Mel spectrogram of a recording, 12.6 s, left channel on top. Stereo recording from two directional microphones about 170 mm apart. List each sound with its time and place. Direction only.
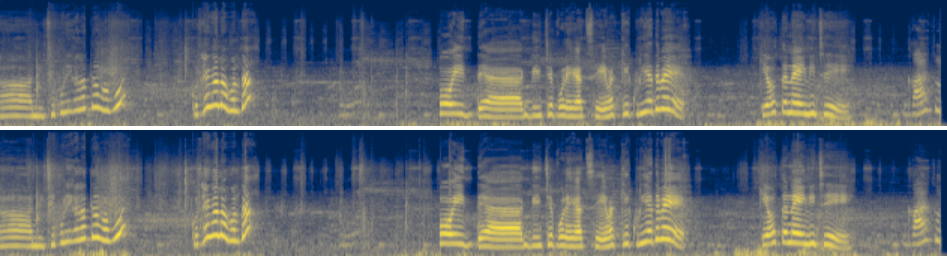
0.0 s a sound: centre (ahead or behind)
0.9 s speech: 15° right (ahead or behind)
2.6 s speech: 5° left (ahead or behind)
5.8 s speech: centre (ahead or behind)
10.1 s speech: 10° left (ahead or behind)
